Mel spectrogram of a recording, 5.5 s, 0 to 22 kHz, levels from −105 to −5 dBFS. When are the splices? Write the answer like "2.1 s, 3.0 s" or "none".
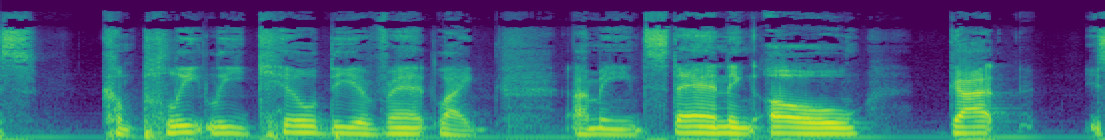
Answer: none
